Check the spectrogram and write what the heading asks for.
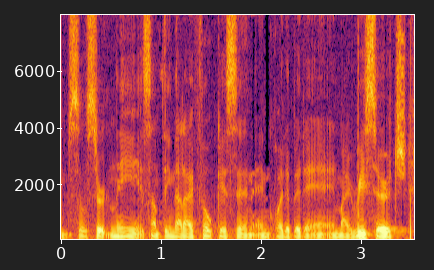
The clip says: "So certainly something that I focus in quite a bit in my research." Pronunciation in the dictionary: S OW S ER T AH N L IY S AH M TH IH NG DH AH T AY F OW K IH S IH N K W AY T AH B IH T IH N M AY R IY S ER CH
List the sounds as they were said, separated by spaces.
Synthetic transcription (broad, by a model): S OW S ER T N L IY S AH M TH IH NG DH AH T AY F OW K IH S IH N K W AY T AH B IH T IH N M AY R IY S ER CH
